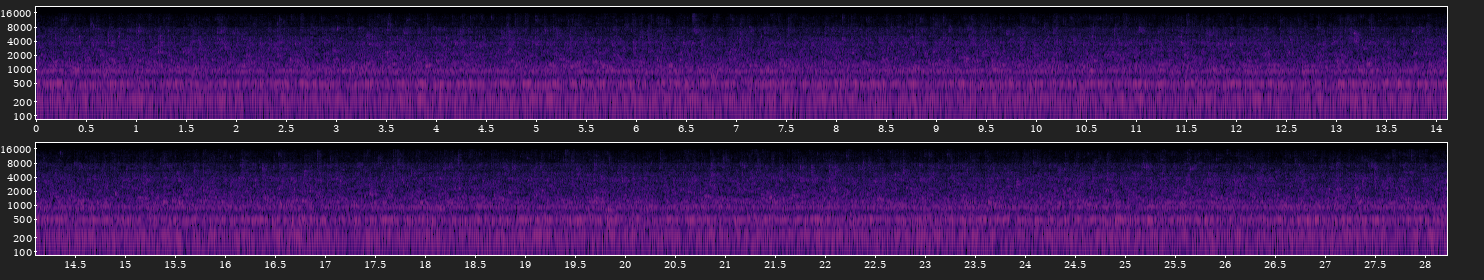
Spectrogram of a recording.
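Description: An aquarium filter hums steadily.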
